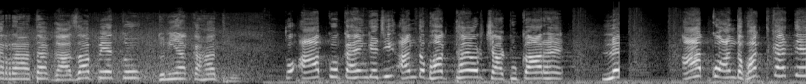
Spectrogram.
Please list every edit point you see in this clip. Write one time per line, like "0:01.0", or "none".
0:02.7
0:06.2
